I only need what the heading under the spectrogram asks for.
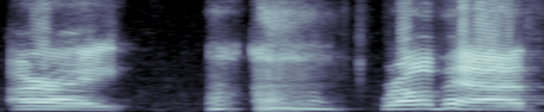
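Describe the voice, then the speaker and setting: A woman commentator talks in an unhurried drawl, her voice sitting a little high. She is sarcastic and swears freely as she reacts to clips and comments. The sound is close and direct. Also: steady tone, smooth. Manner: profane and sarcastic. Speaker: online commentator.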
